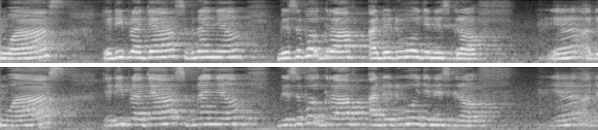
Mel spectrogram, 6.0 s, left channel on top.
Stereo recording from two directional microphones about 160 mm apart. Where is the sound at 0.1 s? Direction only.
65° left (ahead or behind).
